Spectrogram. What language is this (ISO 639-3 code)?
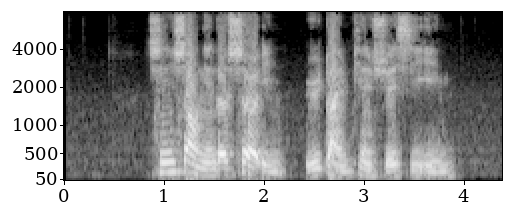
zho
